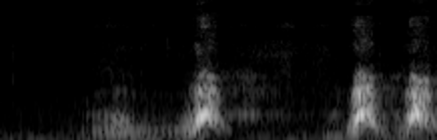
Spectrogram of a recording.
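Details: Efa, a stern four-year-old female Central Asian shepherd dog kept with a dachshund, gives a low grumble and then three short, sharp warning barks showing displeasure, the last two in quick succession.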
